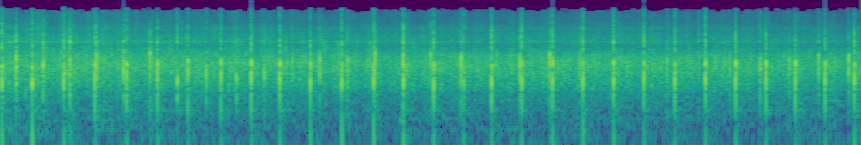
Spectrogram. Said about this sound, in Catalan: abans de començar l'acte, quan hem entrat, hi ha hagut un aplaudiment. No, que ells no, no ha sortit l'aplaudiment? No Ostres! Doncs pues tornem a aplaudir.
